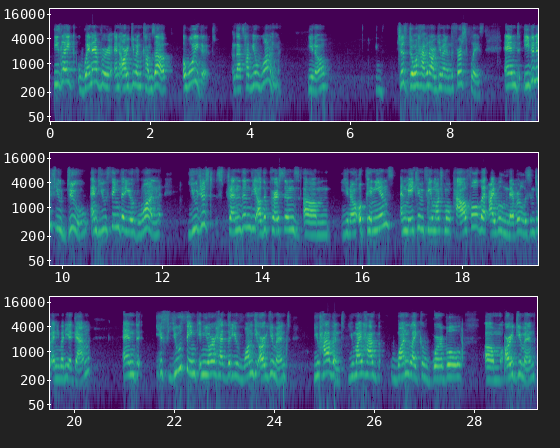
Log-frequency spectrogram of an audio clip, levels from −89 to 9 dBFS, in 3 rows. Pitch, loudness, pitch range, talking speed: 270 Hz, -18 LUFS, 240-300 Hz, 170 wpm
